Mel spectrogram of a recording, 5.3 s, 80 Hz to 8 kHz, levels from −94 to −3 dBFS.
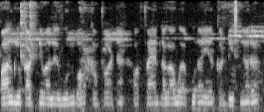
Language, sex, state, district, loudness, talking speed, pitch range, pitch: Hindi, male, Uttar Pradesh, Gorakhpur, -20 LUFS, 205 wpm, 120-130 Hz, 125 Hz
